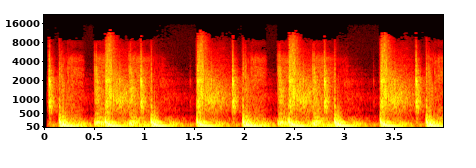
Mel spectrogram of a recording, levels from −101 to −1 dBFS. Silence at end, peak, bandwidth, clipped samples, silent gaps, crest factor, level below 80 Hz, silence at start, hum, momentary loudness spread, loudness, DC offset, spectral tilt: 0 s; -2 dBFS; 12 kHz; under 0.1%; none; 16 dB; -20 dBFS; 0.05 s; none; 3 LU; -19 LUFS; under 0.1%; -5.5 dB/octave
